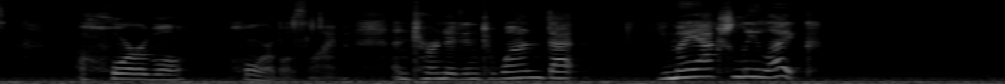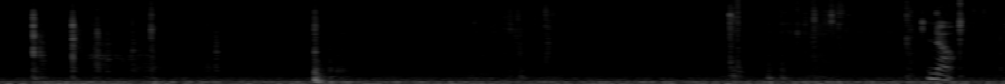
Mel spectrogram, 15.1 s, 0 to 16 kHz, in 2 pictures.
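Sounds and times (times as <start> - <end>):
slime kneaded by hand: 10.9 - 12.2, 12.9 - 15.0.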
